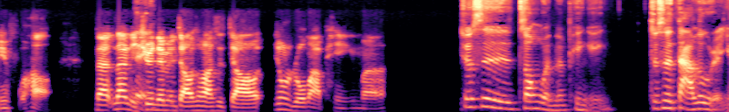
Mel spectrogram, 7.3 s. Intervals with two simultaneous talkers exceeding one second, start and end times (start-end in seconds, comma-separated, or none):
none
